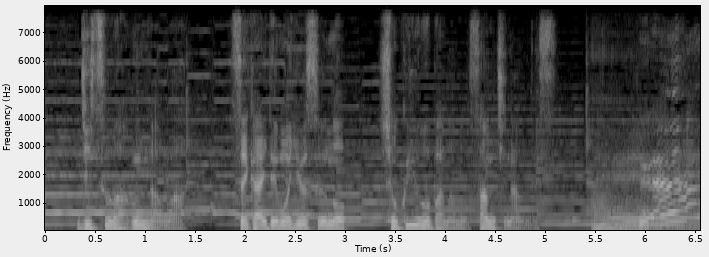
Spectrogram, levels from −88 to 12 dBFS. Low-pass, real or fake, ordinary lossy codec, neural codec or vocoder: none; real; none; none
